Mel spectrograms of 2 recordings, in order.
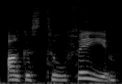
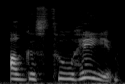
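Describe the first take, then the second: First: "féin" opened with an f sound; a clear f at the start of "féin"; alternative form. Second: "haon" opened with an h sound; one variant. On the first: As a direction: say "féin" like "fane". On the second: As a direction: say "haon" like "hain". First of two alternative forms. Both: Shown as a demonstration.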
